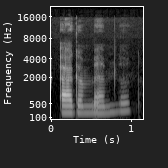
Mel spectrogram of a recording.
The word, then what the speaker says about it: Agamemnon: I'm trying to figure out if I'm saying right. I say Aimemon. Agamemon. Agamemnon. I am saying it right.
